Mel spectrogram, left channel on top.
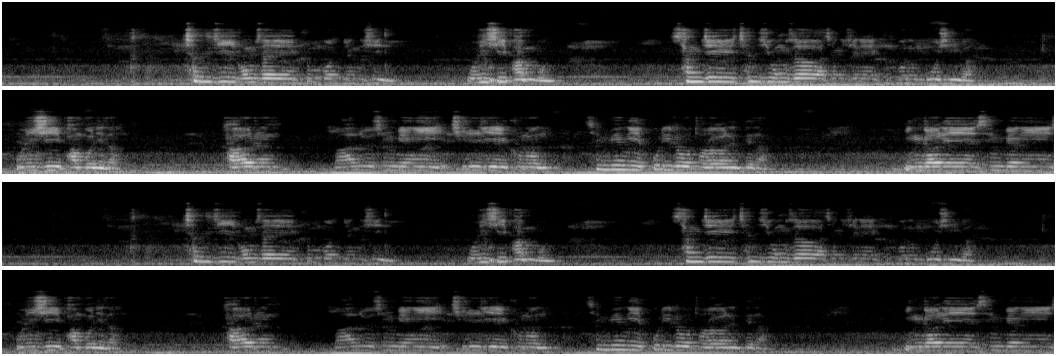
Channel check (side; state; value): right; quieter; 5.9 dB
